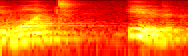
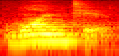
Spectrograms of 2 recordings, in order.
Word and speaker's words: wanted: the pronunciation is wanted we're not going to say want id but rather wanted wanted and our second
